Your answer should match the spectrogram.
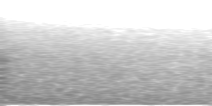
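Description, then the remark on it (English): A short, wet slurping noise made close to a microphone, a continuous crackly, hissing mouth sound lasting about a second with no talking. “I puked all over my mic and then I slurped it back in.”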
